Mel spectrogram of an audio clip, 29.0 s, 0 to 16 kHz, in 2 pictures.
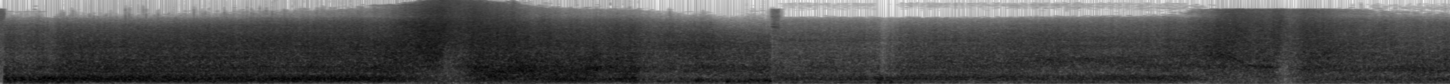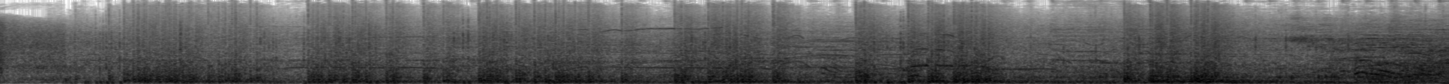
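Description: Two drag-racing cars making a full-throttle quarter-mile run at about 300 mph: a heavy roar sweeps past about four seconds in, with a second passby a few seconds later. After an abrupt change about halfway through, fireworks go off: a rapid run of bangs and crackles with whistling shells rising through them.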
